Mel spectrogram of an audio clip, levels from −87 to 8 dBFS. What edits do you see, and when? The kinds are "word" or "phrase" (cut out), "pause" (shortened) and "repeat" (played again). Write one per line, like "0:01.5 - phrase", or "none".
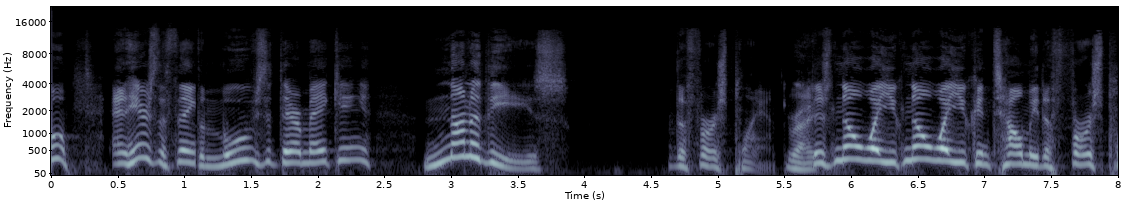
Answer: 0:01.1 - word
0:04.6 - word
0:05.4 - pause
0:06.4 - repeat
